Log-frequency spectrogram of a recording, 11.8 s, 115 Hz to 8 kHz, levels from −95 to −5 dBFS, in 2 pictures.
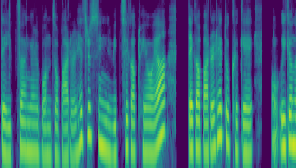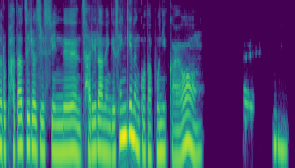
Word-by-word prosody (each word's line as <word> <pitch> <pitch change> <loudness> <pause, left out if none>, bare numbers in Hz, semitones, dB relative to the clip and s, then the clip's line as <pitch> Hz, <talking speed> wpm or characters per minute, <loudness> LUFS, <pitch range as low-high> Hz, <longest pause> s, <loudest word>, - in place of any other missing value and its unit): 내 180 - 0
입장을 180 +2 -4
먼저 160 0 -6
말을 160 +2 -5
해 235 - +1
줄 270 +3 -2
수 255 -3 -4
있는 185 -5 0
위치가 180 +2 -3
되어야 180 +11 +1 0.4
내가 190 0 +3
말을 185 +3 0
해도 255 -4 +1
그게 175 -2 -3 0.4
어 230 - -6
의견으로 200 -1 +3
받아들여질 200 -1 0
수 180 - -7
있는 180 -1 0
자리라는 180 0 -1
게 170 0 -3
생기는 255 +1 +7
거다 175 -2 -5
보니까요. 175 +2 -1 0.8
네. 200 - -11 0.6
음. 185 -1 -8
185 Hz, 285 characters per minute, -23 LUFS, 175-200 Hz, 0.8 s, 생기는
